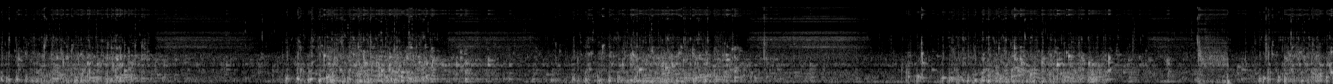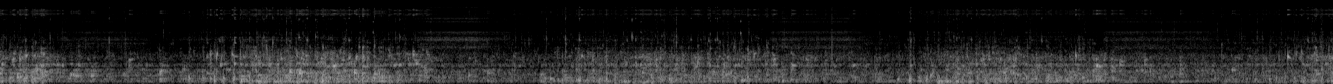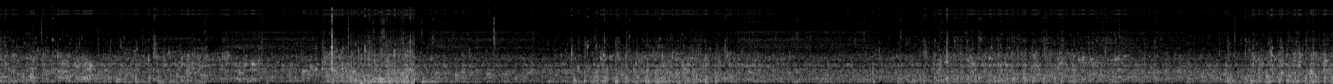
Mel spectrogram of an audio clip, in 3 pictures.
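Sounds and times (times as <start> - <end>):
exhaled bubbles gurgling: 0.0 - 39.9
scuba regulator breathing underwater: 0.6 - 32.5.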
